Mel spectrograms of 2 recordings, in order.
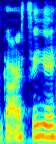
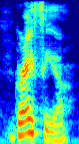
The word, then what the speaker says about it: Gracia: it was interesting because garcia his wife she was like you know it's great yeah gracia oh yeah from gracie or his wife you thought it was garcia because of how it's spelled yeah i'm not dyslexic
